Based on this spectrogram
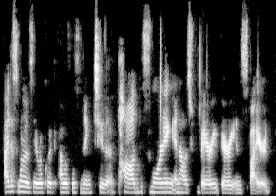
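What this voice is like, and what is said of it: Southern US accent, Memphis. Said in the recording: “I am in Memphis, Tennessee. ... That's your accent. I love your accent.”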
